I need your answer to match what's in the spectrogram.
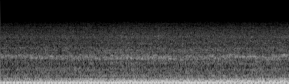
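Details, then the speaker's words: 1982 Honda CX500 Turbo twin revived after 25 years, new fuel pump and ultrasonically cleaned injectors; deep even thrum holding steady, no knocks or misses, smooth "like a kitten"; normal idle and revving. "Ah, like a kitten. Like a kitten."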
